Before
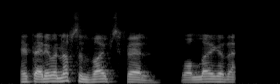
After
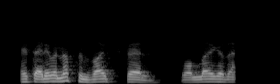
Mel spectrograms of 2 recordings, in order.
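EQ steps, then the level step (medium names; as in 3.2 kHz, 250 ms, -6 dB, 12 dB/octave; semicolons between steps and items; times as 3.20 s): Gaussian low-pass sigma 5.4 samples; high-pass 130 Hz 12 dB/octave; distance through air 59 m; 0.0 dB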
